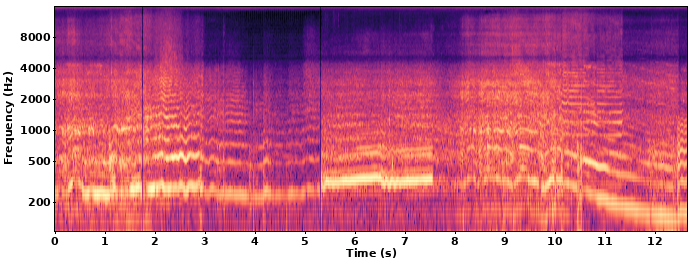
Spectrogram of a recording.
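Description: A rally car engine revs up and down as gears shift.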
